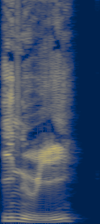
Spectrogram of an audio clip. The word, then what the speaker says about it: Inui: Like, for example, there are a player called Inui. – Okay. – It's like I-N-U-I.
